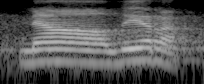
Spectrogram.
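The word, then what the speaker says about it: ناضرة: മറ്റേ നദറ അല്ലേ, ദ്വാദ് അത് രണ്ടിൻ്റെയും ഉച്ചാരണം സ്വാദിന്റെ ദ്വാദ് പറയുമ്പോൾ നമ്മള് നാവിന്റെ സൈഡ് ഭാഗം അണൽപ്പല്ലിന് ടച്ച് ചെയ്യുന്ന രീതിയിലാണ് വരേണ്ടത്.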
